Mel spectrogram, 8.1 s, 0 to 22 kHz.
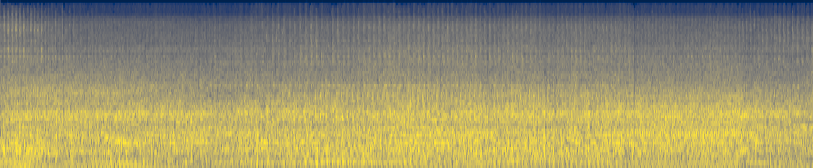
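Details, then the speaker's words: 2006 Club Car DS gas golf cart, sat about four years, after cleaning the tank, new fuel filter and line, oil and filter change: small single-cylinder chugs evenly, about four beats a second under rattle; normal idle, fuel system clean. "fantastic okay so i know this fuel system is clean"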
